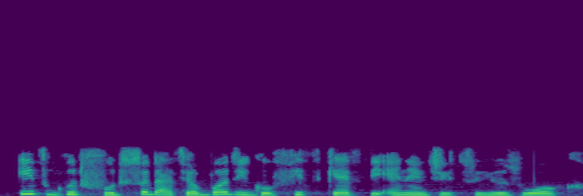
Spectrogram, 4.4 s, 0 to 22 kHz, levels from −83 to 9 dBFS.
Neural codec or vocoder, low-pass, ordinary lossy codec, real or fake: none; 5.4 kHz; none; real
